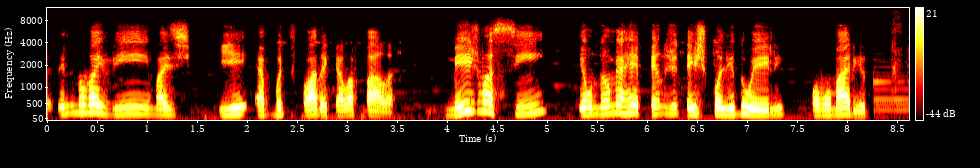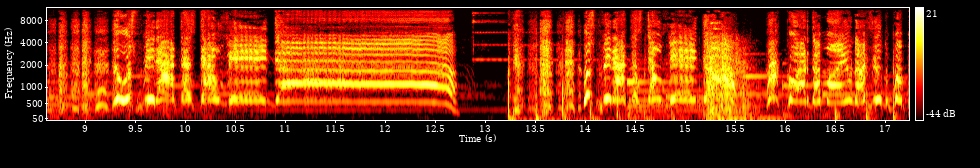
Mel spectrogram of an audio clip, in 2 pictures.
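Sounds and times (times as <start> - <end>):
speech: 0.1 - 8.9
boy screaming loudly: 9.2 - 12.8, 14.0 - 17.2.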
